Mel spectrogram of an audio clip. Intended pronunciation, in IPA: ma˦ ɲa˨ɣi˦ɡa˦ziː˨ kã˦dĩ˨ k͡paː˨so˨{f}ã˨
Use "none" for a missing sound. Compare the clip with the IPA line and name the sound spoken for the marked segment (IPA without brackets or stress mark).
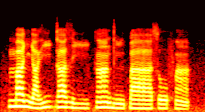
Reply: f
